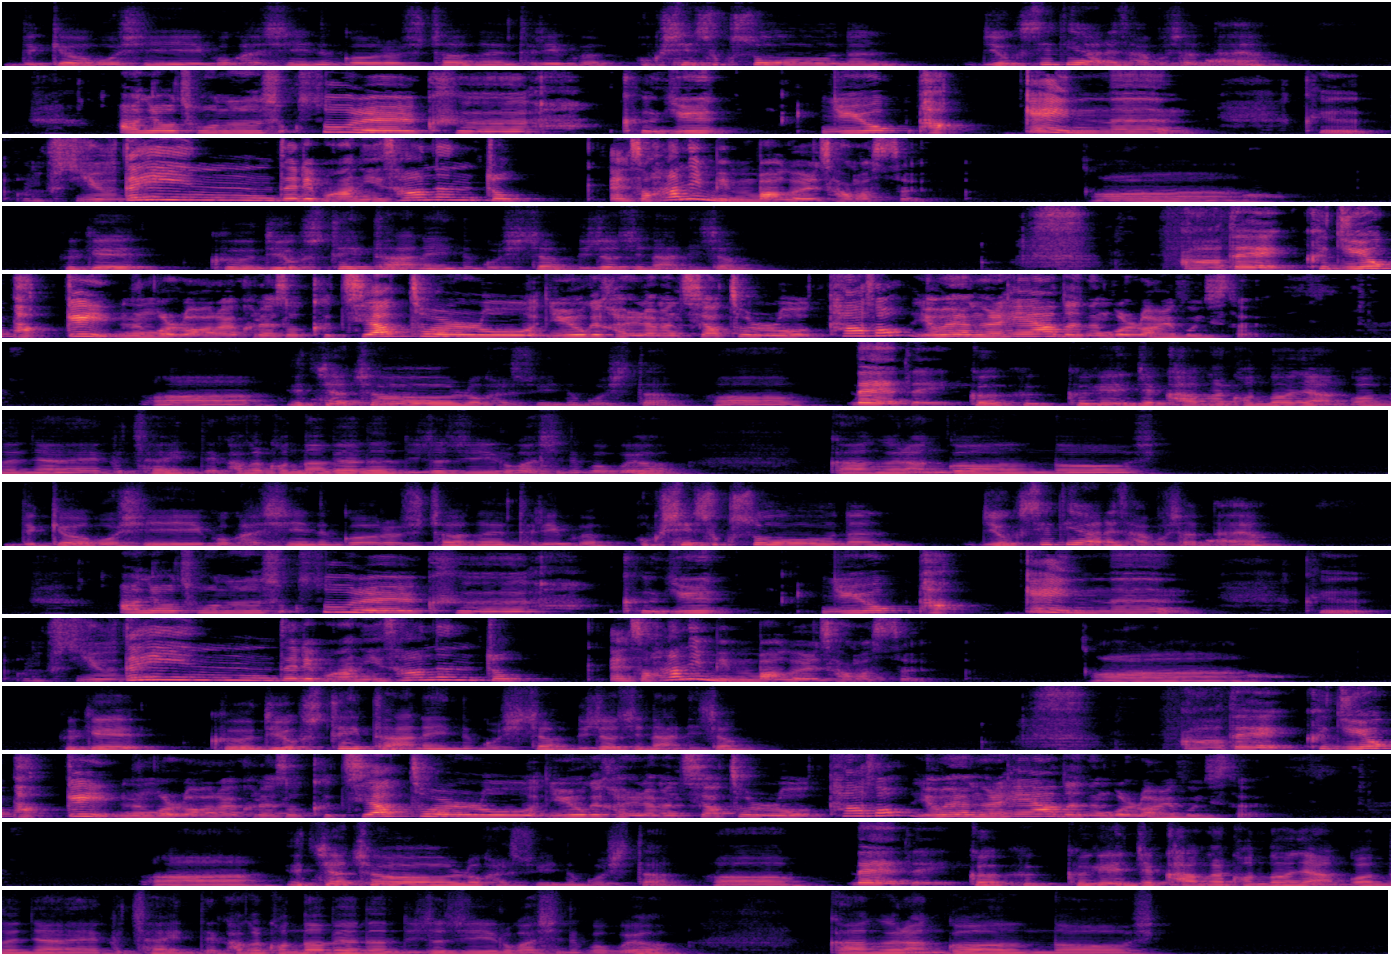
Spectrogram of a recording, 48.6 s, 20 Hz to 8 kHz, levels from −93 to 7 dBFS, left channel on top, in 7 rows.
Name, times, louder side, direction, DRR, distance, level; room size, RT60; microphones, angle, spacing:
voice 1, 0.0-4.5 4.9-6.3 19.3-20.1 21.1-21.5 21.9-24.5 35.4-38.8 39.6-45.0 45.8-47.4, right 1 dB, 70° right, 1.4 m, -37 dB
voice 2, 7.5-10.5 11.0-11.7 12.1-12.9 13.5-16.5 16.9-18.5 26.0-26.2 26.7-34.0 39.0-39.5, left 3 dB, 25° left, 0.6 m, -31 dB
7.5 x 4.0 x 5.0 m
head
